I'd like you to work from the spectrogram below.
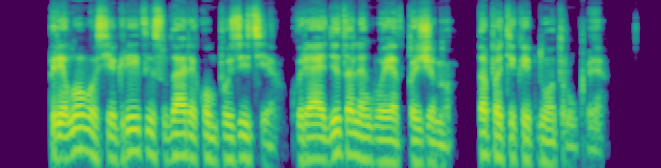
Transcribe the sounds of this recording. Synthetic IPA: pʲɾʲiɛlˠoːʋoːsjiɛɡɾʲɛɪt̪ɐɪsʊd̪ɑːɾʲeːkɔmpɔzʲɪt̪sʲɪjɛkʊɾʲæːjɛd̪ʲɪt̪ɐlʲɛŋɡʋɐːjɛɐt̪̚pɐʒʲɪnɔ | t̪ɐpɐt̪ʲɪkɐɪpnuɔt̪ɾɐʊkoːjɛ

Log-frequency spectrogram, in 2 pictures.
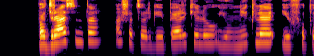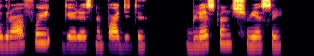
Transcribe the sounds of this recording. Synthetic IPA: pɐd̪ɾɑːsʲɪnt̪ɐɐʃɐt̪sɐɾʲɡʲɛɪpʲæɾʲkʲɛlʲɛʊjɛʊnʲɪklʲæifɔt̪ɔɡɾɑːfʊjɡʲɛɾʲɛsʲnʲɛpɑːd̪ʲiɛt̪ʲɪ | bʲlʲeskɐnt̪ʃʲʋʲiɛsɐɪ

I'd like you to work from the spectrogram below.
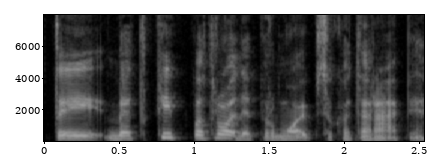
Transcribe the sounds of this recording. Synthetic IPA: t̪ɐɪbʲɛt̪kɐɪpɐt̪ɾoːd̪ʲeːpʲɪɾmoːjɪpʲsʲɪxoːt̪ʲɛɾɑ̰ːpʲɪjɛ

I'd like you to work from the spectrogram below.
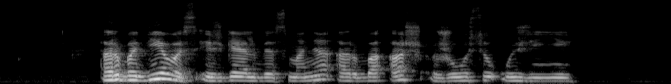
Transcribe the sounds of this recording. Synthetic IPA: ɐɾbɐd̪ʲiɛʋɐsɪʒʲɡʲæˑlʲbʲeːsmɐnʲɛʔɐɾbɐʔɐʃʒuːsʲʊʔʊʒʲjiː

